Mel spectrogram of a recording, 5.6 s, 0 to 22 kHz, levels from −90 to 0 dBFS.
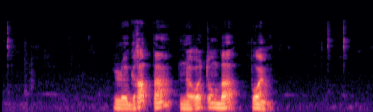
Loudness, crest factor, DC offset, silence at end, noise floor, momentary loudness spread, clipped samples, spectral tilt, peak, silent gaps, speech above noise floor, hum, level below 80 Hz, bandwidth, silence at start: -18 LUFS; 20 dB; under 0.1%; 1.5 s; -67 dBFS; 8 LU; under 0.1%; -8.5 dB/octave; -2 dBFS; none; 50 dB; none; -44 dBFS; 11 kHz; 1.7 s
